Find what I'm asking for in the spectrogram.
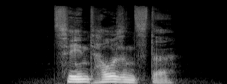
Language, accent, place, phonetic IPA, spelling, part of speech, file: German, Germany, Berlin, [ˈt͡seːnˌtaʊ̯zn̩t͡stə], zehntausendste, numeral, De-zehntausendste.ogg
- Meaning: ten-thousandth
